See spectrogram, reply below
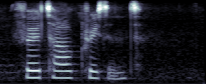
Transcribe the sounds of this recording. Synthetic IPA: fɜːtʰaɪlkʰɹɛsə̃nt

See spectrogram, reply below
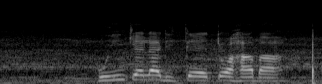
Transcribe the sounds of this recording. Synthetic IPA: hʊiŋ̩kʼɛladit͡ɬʼɛtʼɔɦaba

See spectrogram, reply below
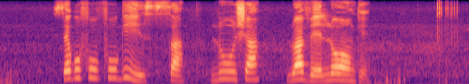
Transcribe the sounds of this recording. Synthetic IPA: sek̬ufufʰuk̬isa | luʃa | lwavɛlɔːŋkʰɛ

